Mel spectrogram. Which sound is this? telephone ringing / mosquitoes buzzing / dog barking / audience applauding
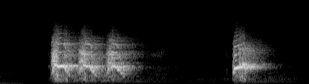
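dog barking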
